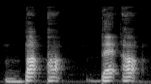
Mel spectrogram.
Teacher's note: So better is be'a and butter is ba'a. So that there's a glottal stop in between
